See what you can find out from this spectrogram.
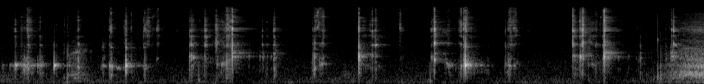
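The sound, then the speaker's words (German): Light metallic clinks and clicks as an inner sound-damping insert is fitted into a silencer casing with its lid, a handful of sharp, irregular taps separated by quiet gaps, fairly faint overall. “Hier der Inneneinsatz, der die Schalldämpfung eigentlich macht. Und dann hier der Mantel, der Deckel. Ja. Du gibst also das hier innen rein.”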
